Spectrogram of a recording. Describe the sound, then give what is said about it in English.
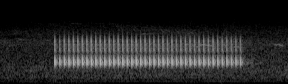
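A lesser spotted woodpecker drums in one steady, rapid roll of evenly spaced taps, lasting about two seconds with a ringing, mid-pitched resonance, then stops abruptly. No voices are heard. “Its drumming is much quieter and less vigorous than that of the great spotted woodpecker.”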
